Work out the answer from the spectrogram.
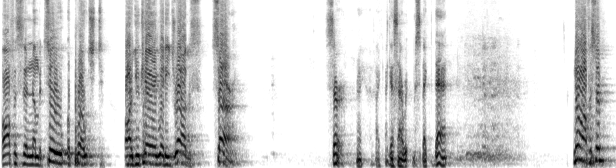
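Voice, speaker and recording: A man from New York telling a personal story on stage, deliberately and wryly, with dramatic pauses. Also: fairly high pitch, a bit bright. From New York, United States.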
